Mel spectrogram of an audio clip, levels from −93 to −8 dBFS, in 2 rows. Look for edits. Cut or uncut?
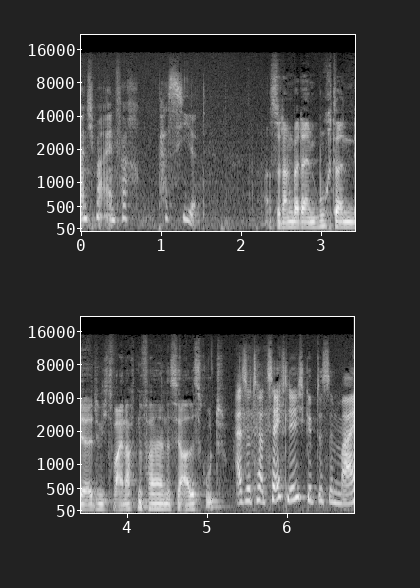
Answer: cut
